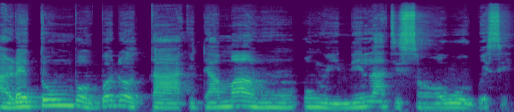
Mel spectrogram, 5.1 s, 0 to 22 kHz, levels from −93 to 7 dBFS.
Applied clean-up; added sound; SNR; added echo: neural mask model DeepFilterNet 3.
